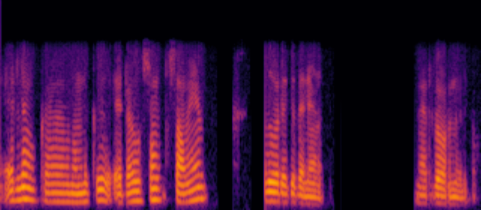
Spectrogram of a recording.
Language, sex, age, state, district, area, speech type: Malayalam, male, 18-30, Kerala, Idukki, rural, conversation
